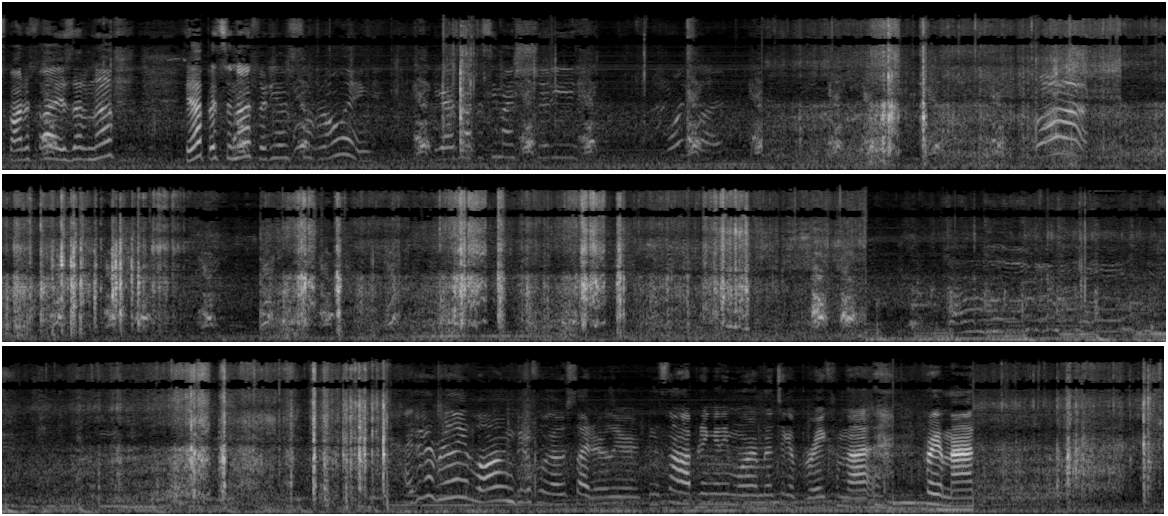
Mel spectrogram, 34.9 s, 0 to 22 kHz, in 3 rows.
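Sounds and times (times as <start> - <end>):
skateboard wheels rolling on asphalt: 0.0 - 34.9.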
